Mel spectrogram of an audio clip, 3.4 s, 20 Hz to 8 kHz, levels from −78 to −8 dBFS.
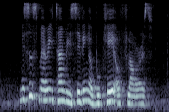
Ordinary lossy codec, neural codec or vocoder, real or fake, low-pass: none; none; real; 7.2 kHz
